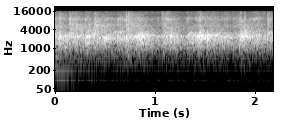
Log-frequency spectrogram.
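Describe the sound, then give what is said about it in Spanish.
An audience at a church service applauds for Christ steadily, dense overlapping claps forming a continuous bright wash of sound with slight swells, holding at an even, fairly loud level throughout. “Den un aplauso a Cristo porque Él es bueno, porque Él es poderoso.”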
